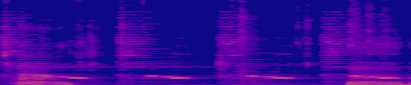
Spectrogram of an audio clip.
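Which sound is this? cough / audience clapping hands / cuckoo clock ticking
cuckoo clock ticking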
